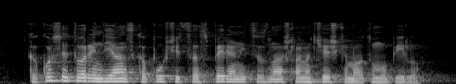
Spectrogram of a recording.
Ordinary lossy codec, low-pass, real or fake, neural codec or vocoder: none; 7.2 kHz; real; none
